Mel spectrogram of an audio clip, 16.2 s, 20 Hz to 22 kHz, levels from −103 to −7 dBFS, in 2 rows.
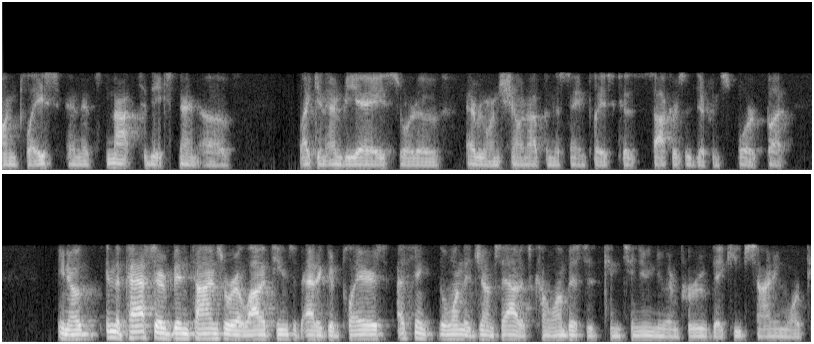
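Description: From start to finish the speech carries the AMR narrowband mobile codec sound. Everything above about 3.8 kHz is simply gone, so sibilants go dull and the whole thing has that phone-call boxiness. The codec rebuilds the voice from a vocal-tract model fed by sparse pulses, and here the damage is plainly audible as a buzzy, synthetic edge, which fits one of AMR-NB's upper modes around 10.2 kbps.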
